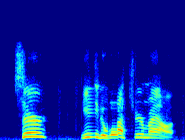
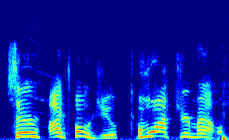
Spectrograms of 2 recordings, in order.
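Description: First: Higher-pitched imitation of an offended woman; mock stern reprimand, not shouted; retold scolding. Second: High, slow, emphatic reprimand; mock stern, each word weighed; escalated retold scolding. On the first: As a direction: act out a first warning. Woman scolds man at game. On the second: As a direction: imitate a woman fed up on her second warning. Woman's second, firmer warning.

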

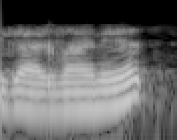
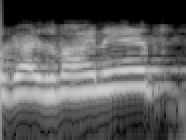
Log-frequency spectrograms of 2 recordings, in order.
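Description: First: Acted retort, dropped in pitch; low retort. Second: High-pitched mock indignant question; mock indignation. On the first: Other spouse answers about crying, low acted retort. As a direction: answer back in a lowered voice. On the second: Spouse challenged about crying, high mock indignation. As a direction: throw it back in a raised voice. Retold quarrel over crying.

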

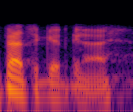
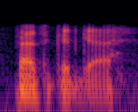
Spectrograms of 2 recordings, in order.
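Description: First: Said in the usual way. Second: Much lower and softer, under the breath; low muttered aside. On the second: Shown as a demonstration. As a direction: mutter it again deep and quiet. Repeated as an aside, dropped low.

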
